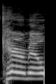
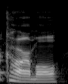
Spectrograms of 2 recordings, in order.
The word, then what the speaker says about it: caramel: Whether you pronounce it caramel or caramel, it's sticky and delicious.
